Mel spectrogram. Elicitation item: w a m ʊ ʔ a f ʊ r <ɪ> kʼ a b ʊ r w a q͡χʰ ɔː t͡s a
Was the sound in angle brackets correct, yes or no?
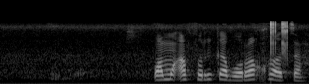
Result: no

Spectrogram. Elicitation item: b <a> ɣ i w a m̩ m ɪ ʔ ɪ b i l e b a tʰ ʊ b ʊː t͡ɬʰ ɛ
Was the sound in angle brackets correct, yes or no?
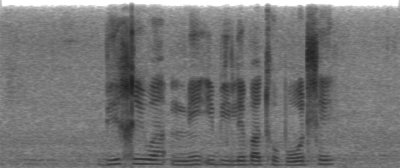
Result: no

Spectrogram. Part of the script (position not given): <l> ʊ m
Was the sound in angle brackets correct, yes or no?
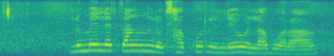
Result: yes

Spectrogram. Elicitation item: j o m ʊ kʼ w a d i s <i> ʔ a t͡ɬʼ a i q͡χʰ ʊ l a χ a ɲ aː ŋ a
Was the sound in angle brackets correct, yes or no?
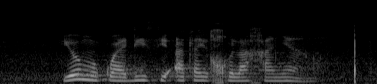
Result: yes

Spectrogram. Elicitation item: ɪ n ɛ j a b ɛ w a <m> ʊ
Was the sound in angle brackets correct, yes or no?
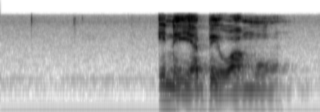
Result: yes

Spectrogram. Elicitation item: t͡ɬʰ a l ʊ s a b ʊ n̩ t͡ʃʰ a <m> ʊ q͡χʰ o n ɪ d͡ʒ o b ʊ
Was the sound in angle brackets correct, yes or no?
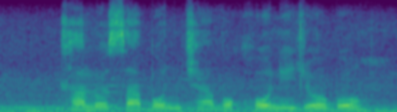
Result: no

